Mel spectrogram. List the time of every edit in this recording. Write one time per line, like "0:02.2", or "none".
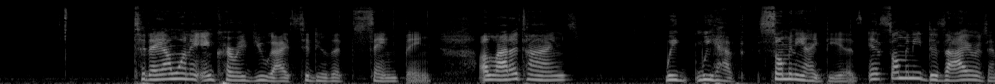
none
